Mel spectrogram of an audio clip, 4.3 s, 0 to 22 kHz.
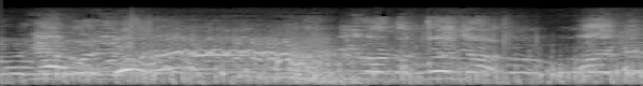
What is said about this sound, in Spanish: Los 2 primeros caballos habían tropezado con la cuerda y se encontraban ya en el suelo al lado de sus jinetes, medio enterrados en el polvo. Los otros 3 caballos tampoco pudieron frenar a tiempo y rodaron detrás de los primeros.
